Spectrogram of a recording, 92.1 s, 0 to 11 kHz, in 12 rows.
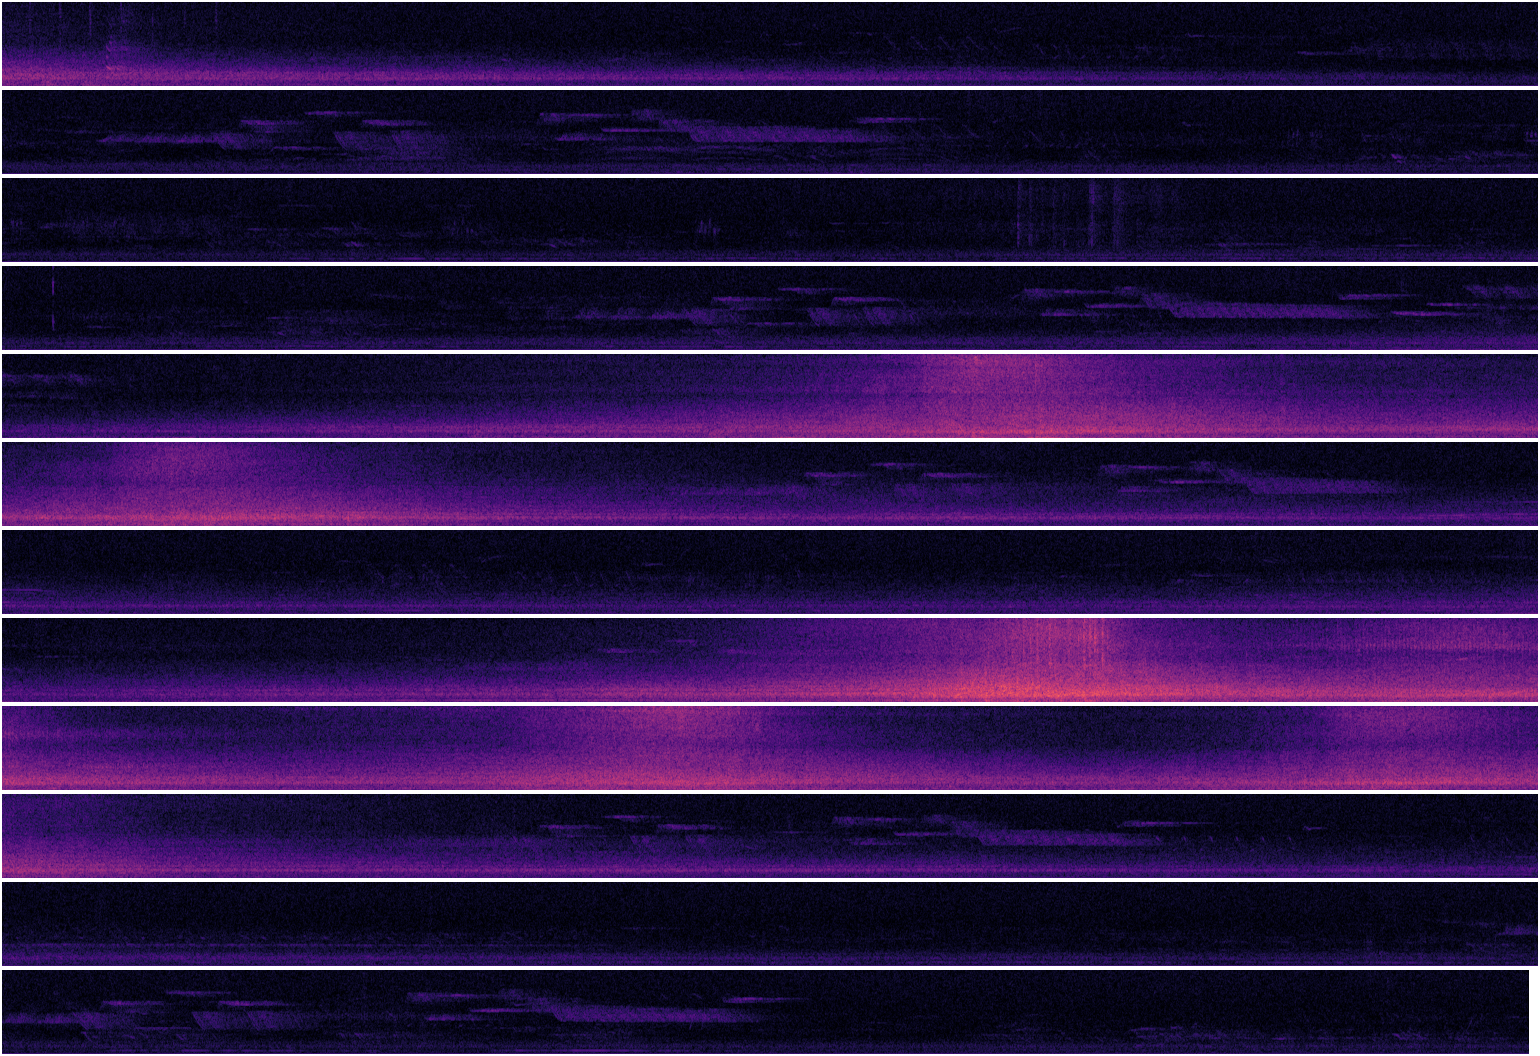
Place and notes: London Rd, Dorchester, UK - Roadside sounds on a Sunday morning
Sitting on the bench by the bridge on London Road, Dorchester, at about 6.25 am.
22 June 2017, 06:25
